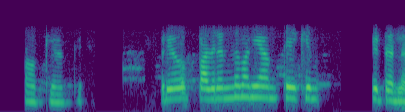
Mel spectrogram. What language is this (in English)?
Malayalam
